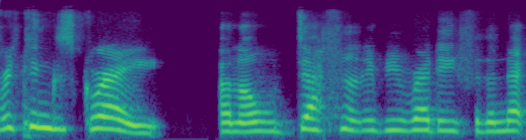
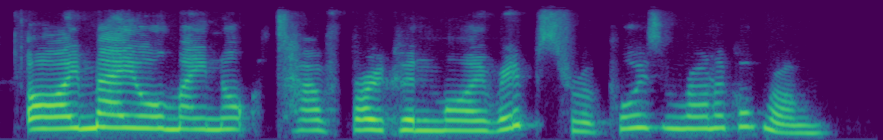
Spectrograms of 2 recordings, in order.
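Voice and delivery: sudden put-on Australian accent. Asked why she has midsection pain, speaker answers in a sudden australian accent. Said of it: "why you've gone to an Australian accent".

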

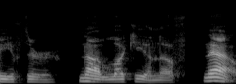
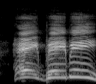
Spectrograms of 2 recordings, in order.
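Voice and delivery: shrill, booming, very high, loud holler; 14 semitones higher, 9 dB louder than usual. Retelling how men called out from cars at his mom: imitating men yelling from cars. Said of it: "all these guys would yell out of the w-, cars".

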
